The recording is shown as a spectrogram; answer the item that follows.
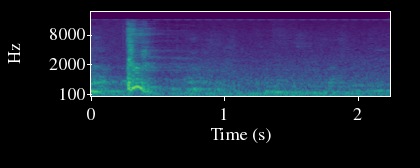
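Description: A single short cough about a third of a second in, followed by faint low murmuring.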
